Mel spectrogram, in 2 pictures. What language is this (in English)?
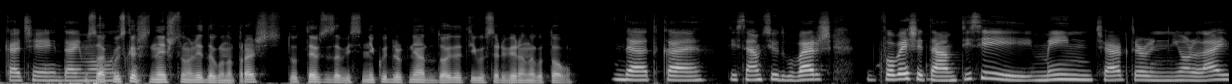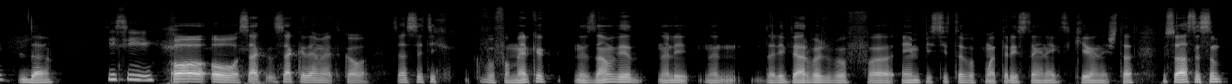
Bulgarian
